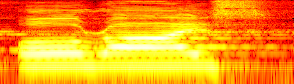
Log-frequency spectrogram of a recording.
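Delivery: loud, drawn-out official call; court clerk's call. Acted. Clerk of court to the courtroom, loud formal call.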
